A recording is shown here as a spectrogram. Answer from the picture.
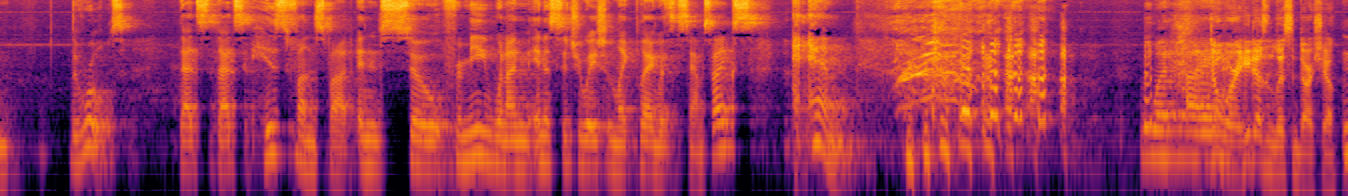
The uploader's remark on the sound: This episode was recorded live at LTUE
